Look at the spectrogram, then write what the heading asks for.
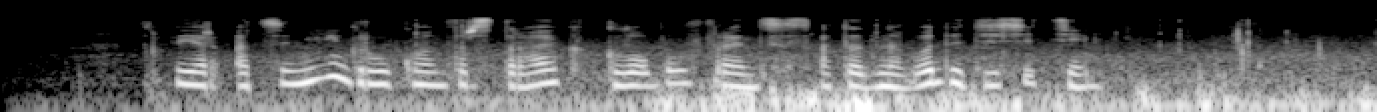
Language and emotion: Russian, neutral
